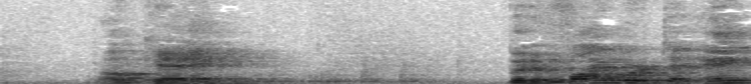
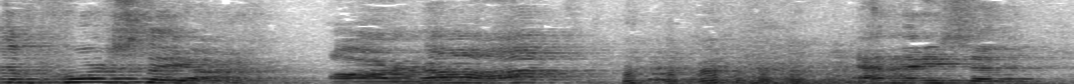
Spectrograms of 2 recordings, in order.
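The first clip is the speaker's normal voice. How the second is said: a higher-pitched, indignant teacher, slower on "went ballistic"; angry teacher; 5 semitones higher, slower than usual. Retold or imitated. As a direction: mimic the complaining teacher, pitched up. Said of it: "And he's mad".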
